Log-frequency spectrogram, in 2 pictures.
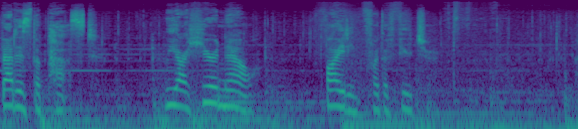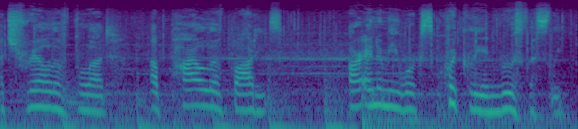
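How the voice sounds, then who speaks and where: Actress doing serious young ninja woman, direct, medium pitch, game music under it. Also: steady tone, measured pace, pauses often, close to an everyday voice. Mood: solemn. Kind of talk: video game cutscene acting. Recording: music clearly behind the voice.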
